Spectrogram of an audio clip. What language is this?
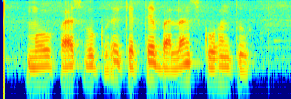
Odia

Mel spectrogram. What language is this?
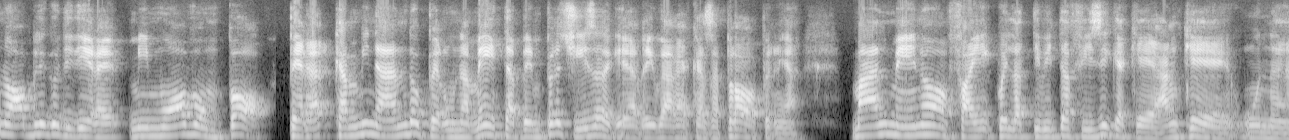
Italian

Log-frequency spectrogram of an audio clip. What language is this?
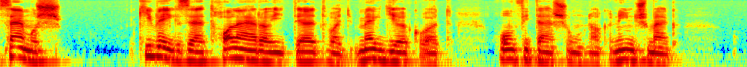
Hungarian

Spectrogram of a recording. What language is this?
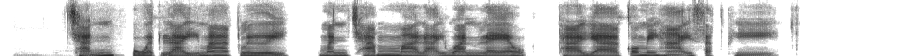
Thai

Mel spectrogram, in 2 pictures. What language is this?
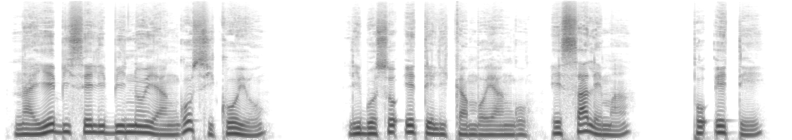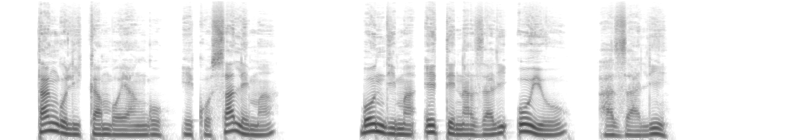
Lingala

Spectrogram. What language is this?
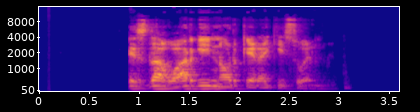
Basque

